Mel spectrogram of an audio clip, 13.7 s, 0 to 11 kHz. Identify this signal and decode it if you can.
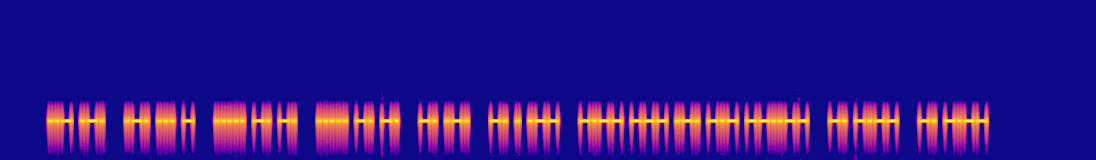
Morse code, heard as a keyed tone, about 29 wpm, 700 Hz. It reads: UR RST 5NN 5NN NR NEW YORK, NY NY
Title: K1USN SST QSO Practice 30wpm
